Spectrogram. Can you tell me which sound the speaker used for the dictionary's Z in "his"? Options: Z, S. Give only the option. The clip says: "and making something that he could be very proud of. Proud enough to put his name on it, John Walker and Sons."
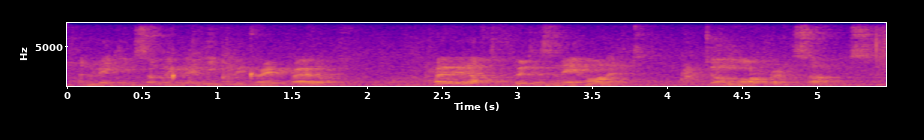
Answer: Z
